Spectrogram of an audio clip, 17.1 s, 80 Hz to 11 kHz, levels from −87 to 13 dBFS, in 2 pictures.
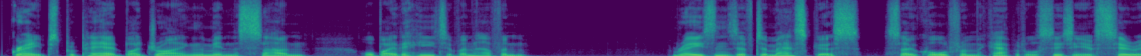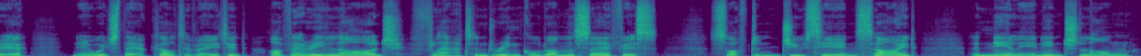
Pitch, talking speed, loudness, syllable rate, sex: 90 Hz, 170 wpm, -20 LUFS, 5.3 syllables/s, male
